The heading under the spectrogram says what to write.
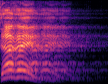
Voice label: French Announcer; Robin; SSBU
